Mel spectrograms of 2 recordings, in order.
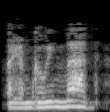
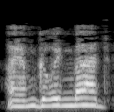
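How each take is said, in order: First: Higher, hushed despairing line; mild despair. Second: Rising panic. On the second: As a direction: let the fear break out. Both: Acted. Martine breaking down.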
